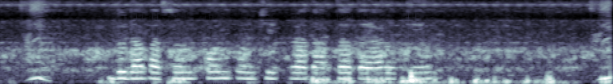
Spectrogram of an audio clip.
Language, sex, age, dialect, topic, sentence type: Marathi, female, 25-30, Varhadi, agriculture, question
